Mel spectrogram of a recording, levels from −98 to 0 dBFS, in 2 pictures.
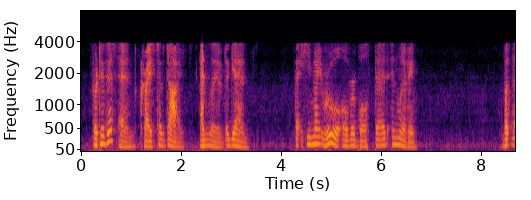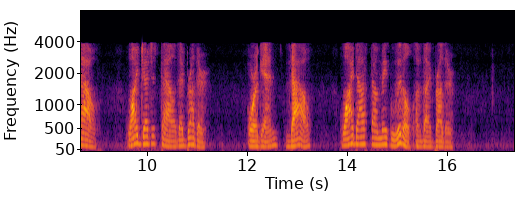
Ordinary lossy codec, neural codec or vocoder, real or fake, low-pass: AAC, 16 kbps; none; real; 7.2 kHz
